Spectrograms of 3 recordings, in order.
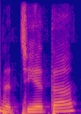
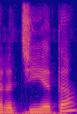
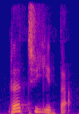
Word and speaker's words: रचयिता: या में मात्रा है उच्चारण करें तो पहला रचीयता खुद दूसरा इज्जत चीता और तीसरा रचयिता इन तीनों में से सही शब्द कौन सा होना चाहिए तो सही शब्द है अंतिम वाला रचयिता हमें अपना उच्चारण भी उसी हिसाब से ही रखना होगा क्योंकि हिंदी जैसी बोली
